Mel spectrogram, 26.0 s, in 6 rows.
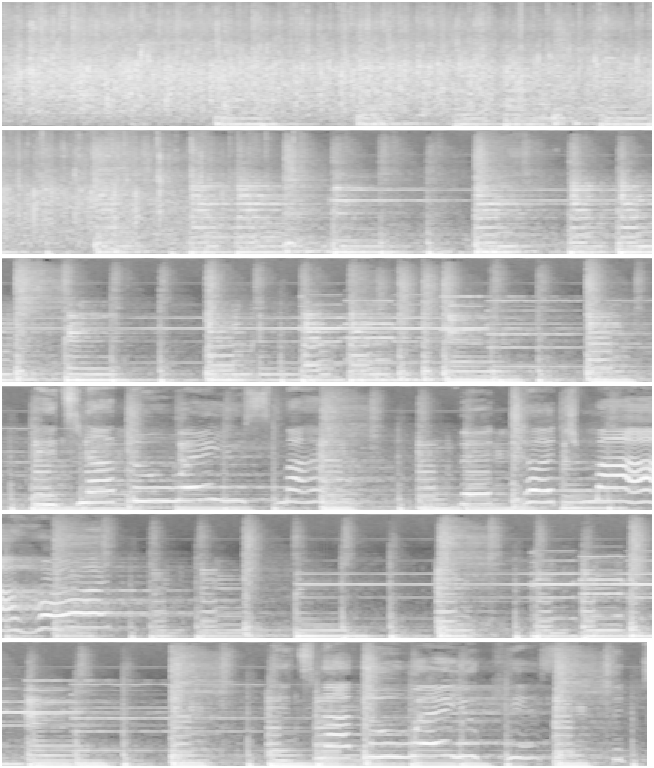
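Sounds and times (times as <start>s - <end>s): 
audience applause welcoming a rock band: 0.0s - 9.4s
rock band instruments playing: 0.0s - 25.9s
repeating low bass pattern: 1.4s - 25.9s.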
